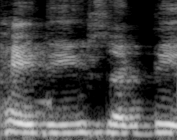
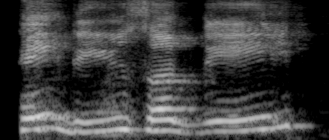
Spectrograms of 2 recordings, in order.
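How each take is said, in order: First: It is said in a tough street manner. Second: It is said in a meek, unstreetwise manner.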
